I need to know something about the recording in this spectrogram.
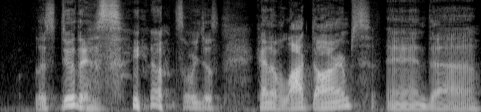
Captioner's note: chuckles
